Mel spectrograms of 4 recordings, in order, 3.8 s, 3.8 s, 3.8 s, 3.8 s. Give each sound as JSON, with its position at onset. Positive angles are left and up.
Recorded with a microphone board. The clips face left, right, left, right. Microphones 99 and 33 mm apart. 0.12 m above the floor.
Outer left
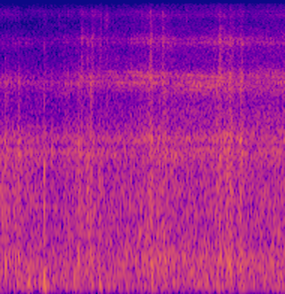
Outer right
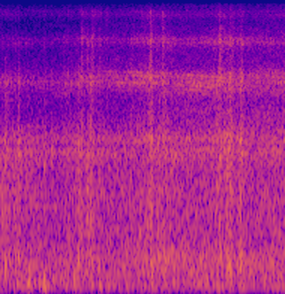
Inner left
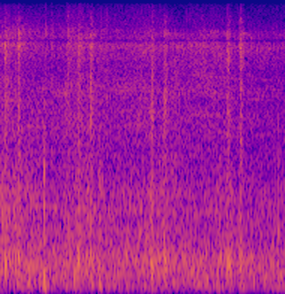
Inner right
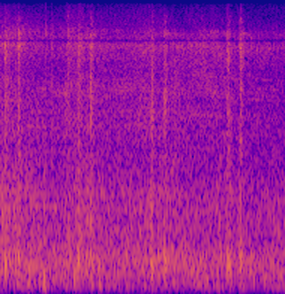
{"t": 0.6, "sound": "footsteps", "side_deg": 80}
